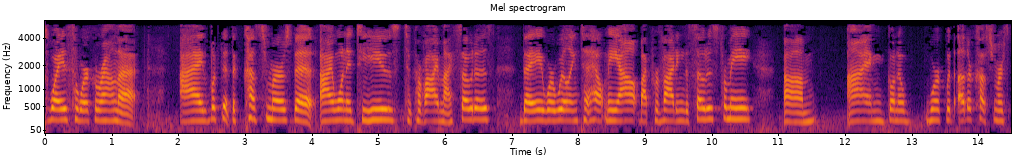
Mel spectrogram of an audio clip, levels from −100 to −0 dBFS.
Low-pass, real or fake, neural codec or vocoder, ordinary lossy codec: 5.4 kHz; fake; codec, 16 kHz, 1 kbps, X-Codec, HuBERT features, trained on LibriSpeech; MP3, 24 kbps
